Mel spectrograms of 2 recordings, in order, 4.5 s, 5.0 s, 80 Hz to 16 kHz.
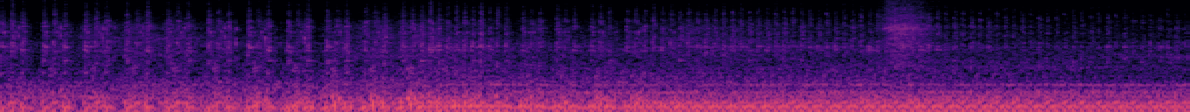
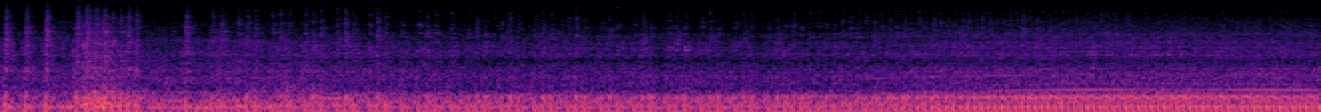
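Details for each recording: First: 1987 John Deere 316 lawn tractor twin-cylinder engine, just started on choke, still cold: steady, even low putter with smooth regular beat, no knocks or misses; healthy idle. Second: 1987 John Deere 316 tractor, cold start on choke: cranks, catches, runs unevenly and hunts before settling to a steadier beat; very cold-blooded, owner suspects partially plugged carburetor jets.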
